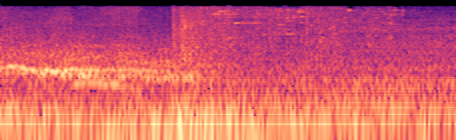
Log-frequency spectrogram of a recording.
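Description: Action-film sound effects: a squeal that falls in pitch for most of a second, then a sharp crash about a second in, over a steady low rumble, as a man tumbles from a moving pickup truck onto the road.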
